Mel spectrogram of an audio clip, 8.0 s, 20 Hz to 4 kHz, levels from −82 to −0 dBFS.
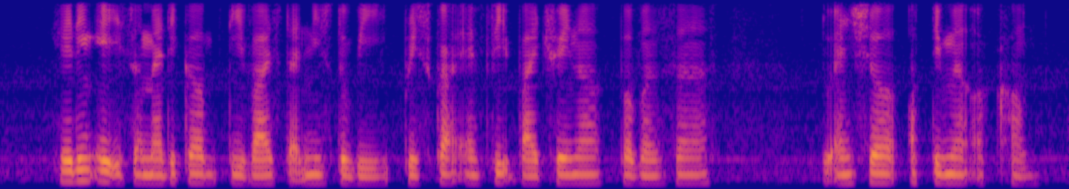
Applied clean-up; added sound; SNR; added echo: none; none; none; none.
